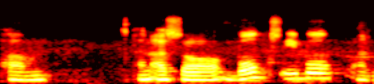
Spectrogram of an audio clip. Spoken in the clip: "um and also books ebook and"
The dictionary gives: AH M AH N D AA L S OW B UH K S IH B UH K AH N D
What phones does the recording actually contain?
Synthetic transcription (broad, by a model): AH M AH N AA S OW B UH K S IH B UH K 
